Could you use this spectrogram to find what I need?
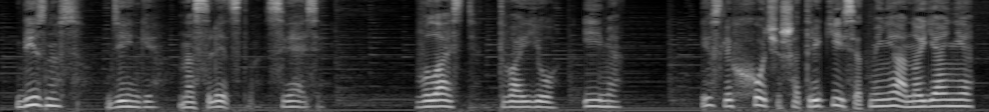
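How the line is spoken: Unhesitating, slow enumeration. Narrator (Russian): не задумываясь, ответил я, медленно перечисляя

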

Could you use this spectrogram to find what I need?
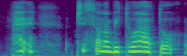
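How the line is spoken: Stammering. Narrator (Italian): balbettò

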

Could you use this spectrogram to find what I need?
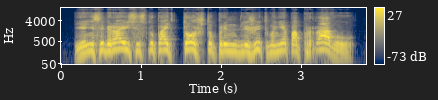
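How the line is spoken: Shout after someone. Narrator (Russian): крикнула Сесили вслед мужу

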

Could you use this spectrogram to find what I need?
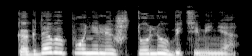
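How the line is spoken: Abrupt, resolute question. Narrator (Russian): Он набрал в легкие воздуха, резко повернулся к Энн и спросил

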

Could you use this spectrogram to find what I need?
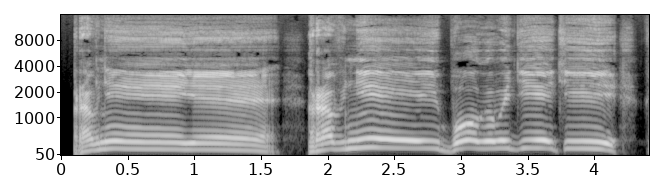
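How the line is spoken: Chesty excited anxious shout. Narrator (Russian): кричал делатель пивных бутылок грудным голосом восторженно и тревожно

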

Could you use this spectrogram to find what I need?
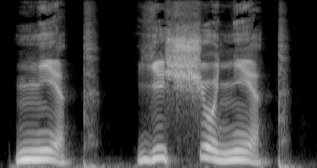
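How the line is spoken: Barked. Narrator (Russian): рявкнула

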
